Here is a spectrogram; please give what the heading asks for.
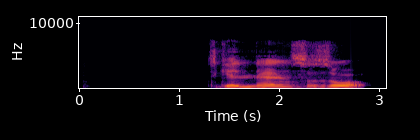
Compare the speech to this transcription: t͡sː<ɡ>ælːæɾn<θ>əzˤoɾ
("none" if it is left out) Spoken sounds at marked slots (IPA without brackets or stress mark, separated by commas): ɡ, s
